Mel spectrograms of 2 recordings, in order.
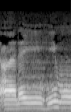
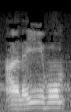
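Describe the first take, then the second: First: The word ends with a longer -himu. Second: The word ends with a short -hum. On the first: "baca lagi" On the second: "kemudian baca alaihum"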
